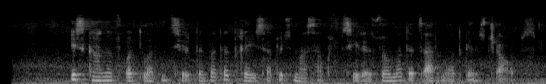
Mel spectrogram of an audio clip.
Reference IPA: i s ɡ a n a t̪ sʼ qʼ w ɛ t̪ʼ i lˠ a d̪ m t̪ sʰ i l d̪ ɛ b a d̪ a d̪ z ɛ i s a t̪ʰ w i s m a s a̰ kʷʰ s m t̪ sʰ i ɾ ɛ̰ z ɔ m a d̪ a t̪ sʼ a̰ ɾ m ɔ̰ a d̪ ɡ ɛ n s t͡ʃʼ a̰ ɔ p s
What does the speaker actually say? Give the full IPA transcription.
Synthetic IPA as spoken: i s ɡ a n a t̪ sʼ qʼ w ɛ t̪ʼ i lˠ a d̪ m t̪ sʰ i ɾ d̪ ɛ b a d̪ a d̪ ʁ ɛ i s a t̪ʰ w i s m a s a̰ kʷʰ s m t̪ sʰ i ɾ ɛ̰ z ɔ m a d̪ a t̪ sʼ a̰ ɾ m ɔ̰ a d̪ ɡ ɛ n s t͡ʃʼ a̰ ɔ p s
